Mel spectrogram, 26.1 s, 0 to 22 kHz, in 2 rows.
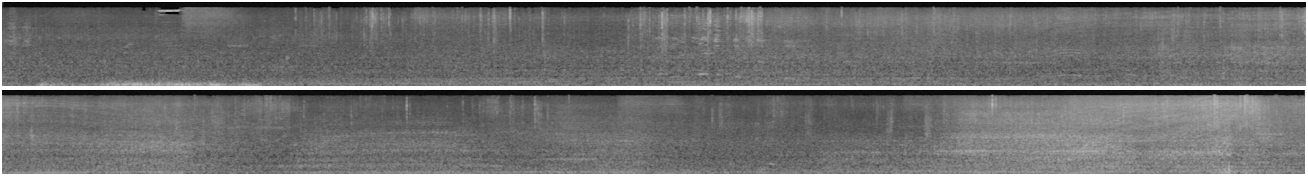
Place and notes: PKS/ Bus station Lodz, ul. Knychalskiego
bus station Lodz
18 November 2011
